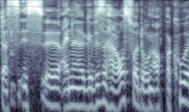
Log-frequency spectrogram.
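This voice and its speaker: On a very clean recording with a silent background, a man of medium pitch talks at a fairly quick pace with a dark, mellow tone and fairly even intonation. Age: 30s. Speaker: parkour coach, podcast co-host. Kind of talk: casual chat. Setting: studio.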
